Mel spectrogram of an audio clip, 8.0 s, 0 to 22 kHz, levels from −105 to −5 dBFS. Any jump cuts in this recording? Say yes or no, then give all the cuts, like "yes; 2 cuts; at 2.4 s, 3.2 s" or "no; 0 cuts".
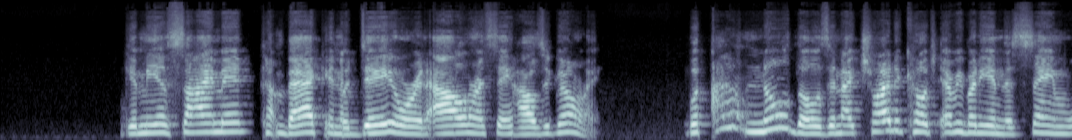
yes; 1 cut; at 2.5 s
